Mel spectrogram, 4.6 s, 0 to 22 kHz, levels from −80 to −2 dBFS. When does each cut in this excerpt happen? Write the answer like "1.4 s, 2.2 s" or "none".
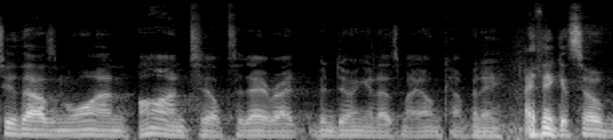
1.0 s, 3.7 s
